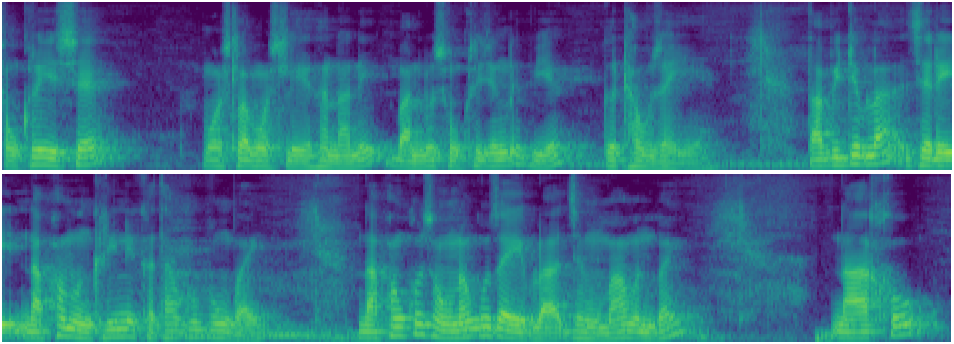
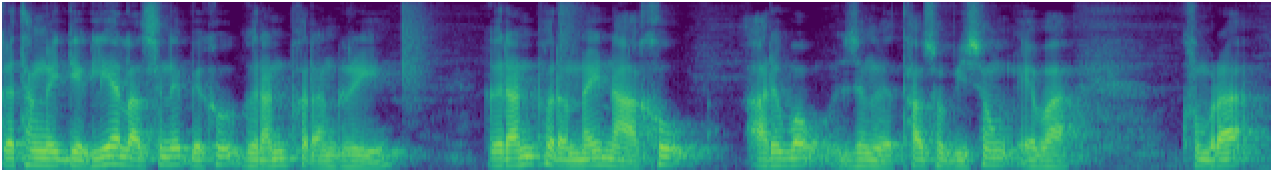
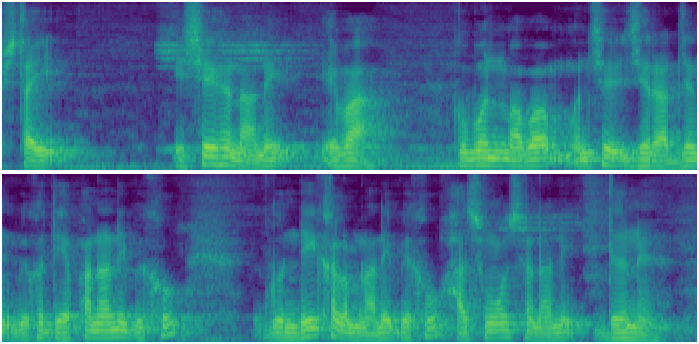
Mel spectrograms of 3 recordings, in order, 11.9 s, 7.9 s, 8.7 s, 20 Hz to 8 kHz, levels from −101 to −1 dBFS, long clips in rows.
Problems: none marked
